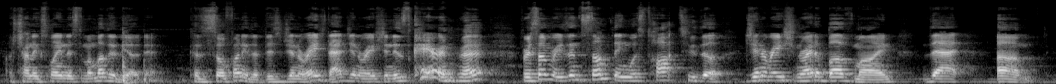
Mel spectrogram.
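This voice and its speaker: A man speaks at a very fast pace with a high pitch and lively intonation. Noticeable background noise runs underneath. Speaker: motivational speaker. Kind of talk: livestream monologue. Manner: loud; animated.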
